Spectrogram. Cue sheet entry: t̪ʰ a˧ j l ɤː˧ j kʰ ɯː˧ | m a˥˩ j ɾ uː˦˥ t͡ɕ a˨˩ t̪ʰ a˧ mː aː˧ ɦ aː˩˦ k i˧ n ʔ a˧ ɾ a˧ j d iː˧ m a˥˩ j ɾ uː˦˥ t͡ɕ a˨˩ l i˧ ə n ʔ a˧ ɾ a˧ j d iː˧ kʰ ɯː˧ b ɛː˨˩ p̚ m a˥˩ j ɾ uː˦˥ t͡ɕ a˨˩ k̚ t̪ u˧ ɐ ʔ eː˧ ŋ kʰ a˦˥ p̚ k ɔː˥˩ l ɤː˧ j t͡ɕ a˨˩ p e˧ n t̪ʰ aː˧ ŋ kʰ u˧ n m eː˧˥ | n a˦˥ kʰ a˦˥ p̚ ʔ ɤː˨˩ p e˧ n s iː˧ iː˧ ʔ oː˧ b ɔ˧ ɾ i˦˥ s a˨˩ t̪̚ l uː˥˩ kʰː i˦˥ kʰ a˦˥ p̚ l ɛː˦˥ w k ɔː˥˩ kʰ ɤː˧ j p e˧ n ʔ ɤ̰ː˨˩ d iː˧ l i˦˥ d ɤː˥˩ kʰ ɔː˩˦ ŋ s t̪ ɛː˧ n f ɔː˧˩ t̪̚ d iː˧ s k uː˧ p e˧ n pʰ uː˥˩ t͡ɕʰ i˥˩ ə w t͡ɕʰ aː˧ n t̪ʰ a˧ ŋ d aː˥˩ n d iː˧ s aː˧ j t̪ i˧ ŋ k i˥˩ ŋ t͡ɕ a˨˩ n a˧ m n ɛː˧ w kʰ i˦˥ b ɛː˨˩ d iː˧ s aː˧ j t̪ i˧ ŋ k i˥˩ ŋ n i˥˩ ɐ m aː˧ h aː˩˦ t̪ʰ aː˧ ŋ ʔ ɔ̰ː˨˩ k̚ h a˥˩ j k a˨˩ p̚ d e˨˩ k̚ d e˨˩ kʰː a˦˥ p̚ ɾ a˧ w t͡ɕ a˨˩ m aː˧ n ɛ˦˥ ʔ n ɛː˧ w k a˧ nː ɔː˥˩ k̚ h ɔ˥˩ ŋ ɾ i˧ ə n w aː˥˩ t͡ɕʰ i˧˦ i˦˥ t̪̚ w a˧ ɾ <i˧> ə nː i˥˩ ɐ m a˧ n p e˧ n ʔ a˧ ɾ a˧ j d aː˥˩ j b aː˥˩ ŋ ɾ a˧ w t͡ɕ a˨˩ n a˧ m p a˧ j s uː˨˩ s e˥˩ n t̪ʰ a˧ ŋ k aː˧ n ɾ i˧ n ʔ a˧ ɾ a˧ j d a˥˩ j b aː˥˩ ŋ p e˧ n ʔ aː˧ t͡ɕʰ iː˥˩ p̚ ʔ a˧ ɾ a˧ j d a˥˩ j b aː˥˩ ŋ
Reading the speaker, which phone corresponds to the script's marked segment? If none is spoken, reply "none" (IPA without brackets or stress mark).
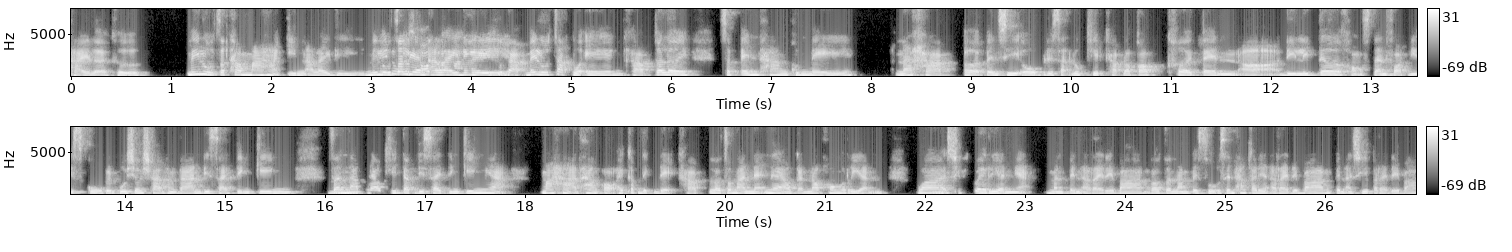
i˧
